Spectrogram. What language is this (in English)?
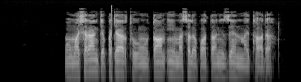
Gawri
